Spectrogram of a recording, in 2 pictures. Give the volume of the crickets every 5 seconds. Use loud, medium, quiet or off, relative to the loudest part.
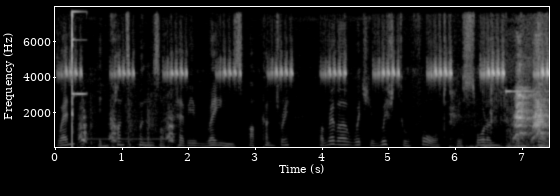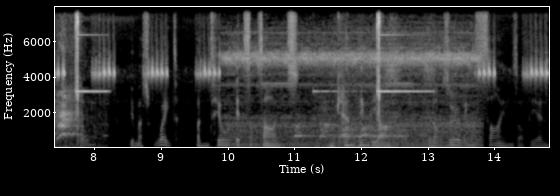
medium, loud, loud.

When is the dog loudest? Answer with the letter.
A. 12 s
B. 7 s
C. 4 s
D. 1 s
B.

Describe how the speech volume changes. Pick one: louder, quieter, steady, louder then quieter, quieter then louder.
louder.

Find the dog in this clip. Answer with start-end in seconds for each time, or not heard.
0.3-1.9, 5.9-7.8, 10.9-12.8.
